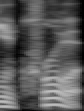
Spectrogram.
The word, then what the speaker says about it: LaCroix: tried Lacroix I do people freak out about Lacroix I just worse don't like they pronounce that I really don't dude yeah I've heard so many different pronunciations of that word it's Lacroix it's yeah so how long have you been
